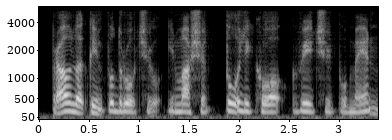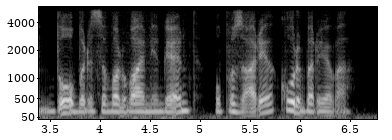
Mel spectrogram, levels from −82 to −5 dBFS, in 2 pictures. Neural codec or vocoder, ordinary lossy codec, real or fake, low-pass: autoencoder, 22.05 kHz, a latent of 192 numbers a frame, VITS, trained on many speakers; none; fake; 5.4 kHz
